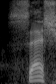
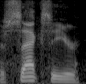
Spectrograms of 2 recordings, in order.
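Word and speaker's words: Sachse: It's not it's not pronounced like like it looks. S A C H S E S Sache or something or Saxer.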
